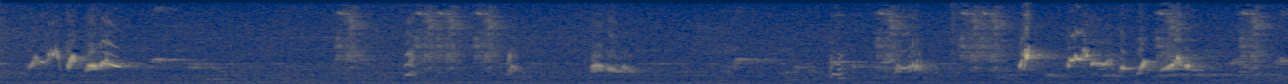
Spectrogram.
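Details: Song practice by a female red-whiskered bulbul, a northern bird: scattered bright whistled phrases and quick chirps, some fainter and some loud, spread across several seconds with low background hum.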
